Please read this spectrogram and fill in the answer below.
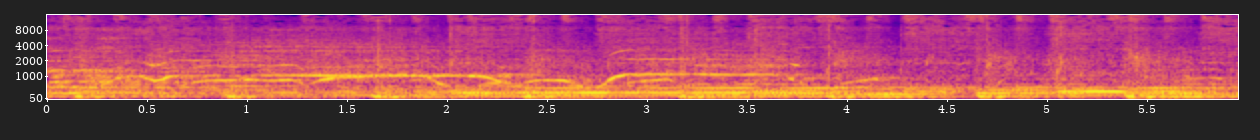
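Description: Loud music filling a large hall, with a crowd singing along and shouting and whooping over it.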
